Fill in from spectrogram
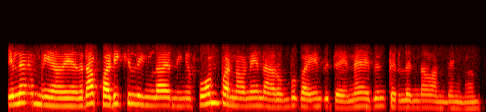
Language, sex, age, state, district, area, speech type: Tamil, female, 18-30, Tamil Nadu, Vellore, urban, conversation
